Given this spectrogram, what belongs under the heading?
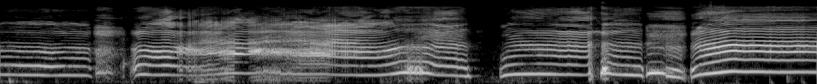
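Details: Young child crying vigorously: loud, sustained wailing cries with a few brief breath pauses and catches between them.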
